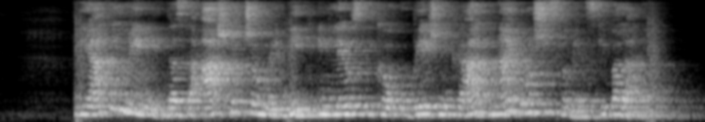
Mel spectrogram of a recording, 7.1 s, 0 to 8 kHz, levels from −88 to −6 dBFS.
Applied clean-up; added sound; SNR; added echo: neural separator model SepFormer DNS4.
